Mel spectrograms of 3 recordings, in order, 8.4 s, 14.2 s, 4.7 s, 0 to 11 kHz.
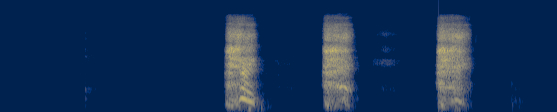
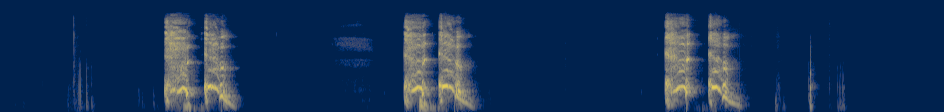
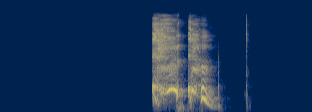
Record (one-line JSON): {"exhalation_length": "8.4 s", "exhalation_amplitude": 32768, "exhalation_signal_mean_std_ratio": 0.31, "three_cough_length": "14.2 s", "three_cough_amplitude": 30927, "three_cough_signal_mean_std_ratio": 0.34, "cough_length": "4.7 s", "cough_amplitude": 29398, "cough_signal_mean_std_ratio": 0.33, "survey_phase": "beta (2021-08-13 to 2022-03-07)", "age": "65+", "gender": "Female", "wearing_mask": "No", "symptom_none": true, "smoker_status": "Never smoked", "respiratory_condition_asthma": false, "respiratory_condition_other": false, "recruitment_source": "REACT", "submission_delay": "2 days", "covid_test_result": "Negative", "covid_test_method": "RT-qPCR", "influenza_a_test_result": "Negative", "influenza_b_test_result": "Negative"}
